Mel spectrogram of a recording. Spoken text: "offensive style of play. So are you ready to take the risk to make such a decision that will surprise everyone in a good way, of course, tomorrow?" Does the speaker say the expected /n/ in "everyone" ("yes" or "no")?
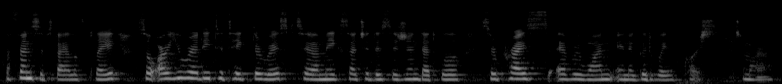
yes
